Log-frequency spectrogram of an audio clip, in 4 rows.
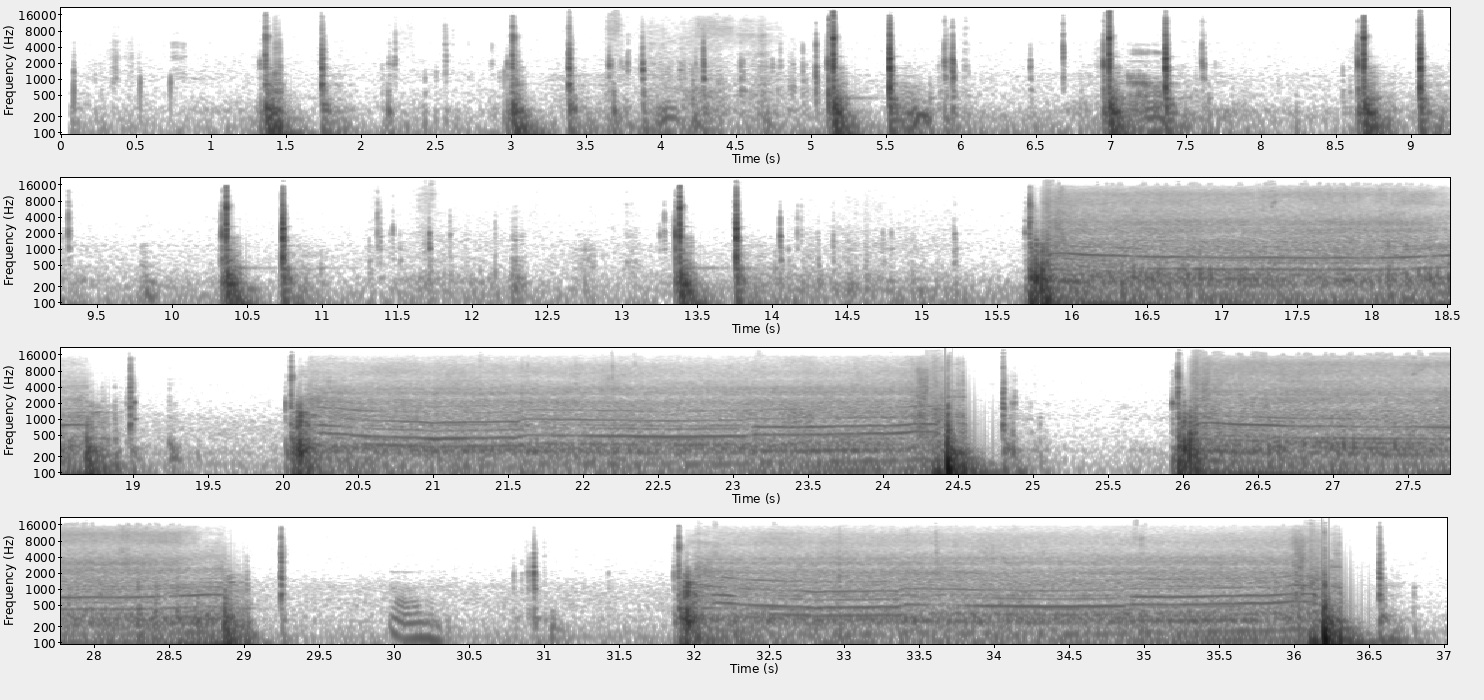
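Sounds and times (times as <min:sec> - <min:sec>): power window motor whine: 0:15.7 - 0:18.9, 0:20.1 - 0:24.6, 0:26.0 - 0:29.1, 0:31.9 - 0:36.5.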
